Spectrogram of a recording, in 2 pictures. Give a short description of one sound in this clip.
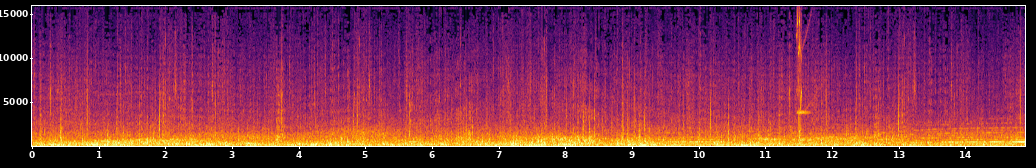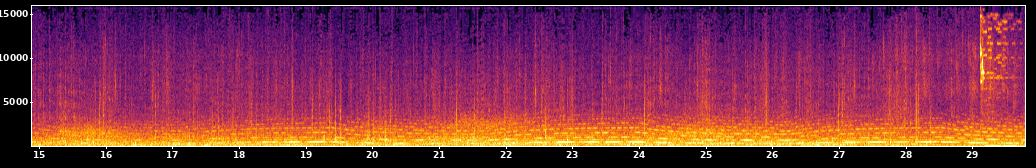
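Wind rushes steadily past during a fast glide.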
